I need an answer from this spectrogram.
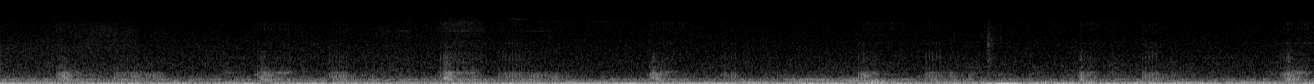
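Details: Heidi, a senior cat from the Humane Society of New York City, purrs under massage. The purr is a deep continuous vibration, pulsing gently with each breath, with a faint brief rustle near the end.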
